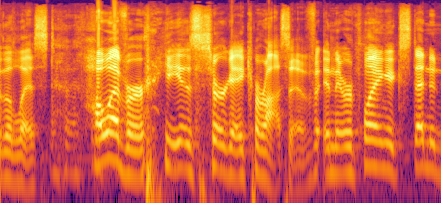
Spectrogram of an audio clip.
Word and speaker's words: Sergei Karasev: How you pronounce his name? Karasev? Sergei Karasev.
